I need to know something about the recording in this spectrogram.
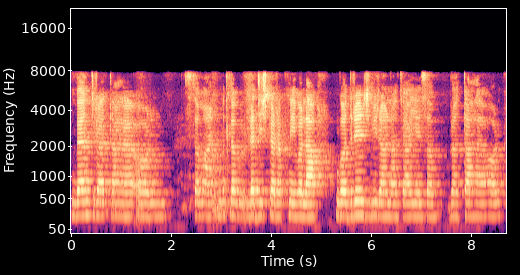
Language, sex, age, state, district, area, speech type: Hindi, female, 18-30, Bihar, Samastipur, rural, spontaneous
